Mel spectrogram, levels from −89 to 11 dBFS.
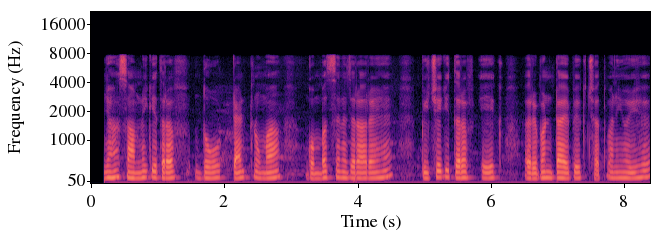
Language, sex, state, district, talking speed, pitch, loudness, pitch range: Hindi, male, Chhattisgarh, Raigarh, 170 wpm, 130 Hz, -20 LUFS, 130-140 Hz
